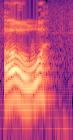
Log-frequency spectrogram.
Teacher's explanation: when you say the word oh, the terminal part of that syllable is a W sound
